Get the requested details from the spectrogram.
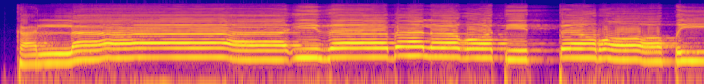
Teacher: Kemudian di sini kalau kita berhenti, huruf ya disukunkan, kemudian huruf qaf yang berada sebelumnya dipanjangkan 2 ketukan.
